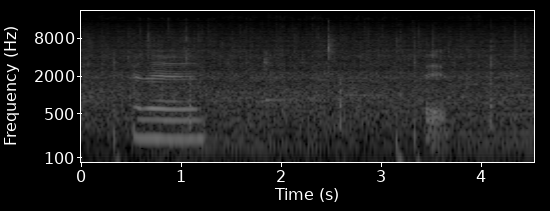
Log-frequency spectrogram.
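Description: Rain patters softly and continuously on a surface, a faint even hiss with scattered droplet ticks, interrupted briefly by a tonal hum and small background sounds.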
